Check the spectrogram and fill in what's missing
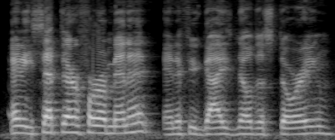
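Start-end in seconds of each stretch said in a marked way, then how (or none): none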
